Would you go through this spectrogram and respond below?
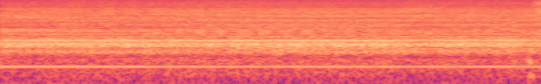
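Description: A hair dryer runs at a steady, loud, unbroken whir while drying a milk paint finish on a furniture top, with no voices over it.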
